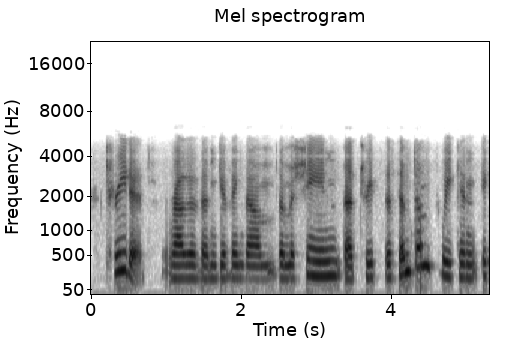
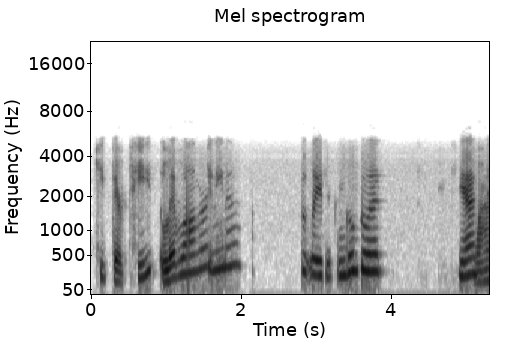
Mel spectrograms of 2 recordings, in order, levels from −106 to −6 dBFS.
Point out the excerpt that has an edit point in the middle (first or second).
second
